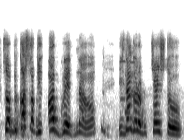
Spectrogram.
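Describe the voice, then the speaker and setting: A man with a Nigerian Pidgin accent speaks on a live debate panel, stopping often to restart. His voice is very high, bright and sharp. The audio is dry and dull. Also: animated, no echo. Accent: Nigerian Pidgin-inflected English. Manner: halting, restarts and corrects himself.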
